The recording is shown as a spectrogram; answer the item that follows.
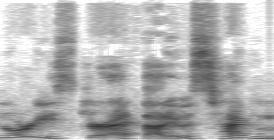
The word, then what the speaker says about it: nor'easter: end and i think you don't pronounce the t8 in north nor'easter easter the north easter is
